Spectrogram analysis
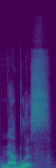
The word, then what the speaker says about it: Nablus: neo Paulus new city Arabs can't pronounce peas today so they call it Nablus interesting that Palestinians can't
